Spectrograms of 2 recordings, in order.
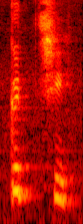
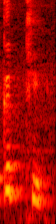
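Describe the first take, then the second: First: The middle consonant is pronounced as ch. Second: The middle consonant is pronounced as t. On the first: The speaker calls it right. "I pronounce it as ch here" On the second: The speaker calls it wrong. "You don't say"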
